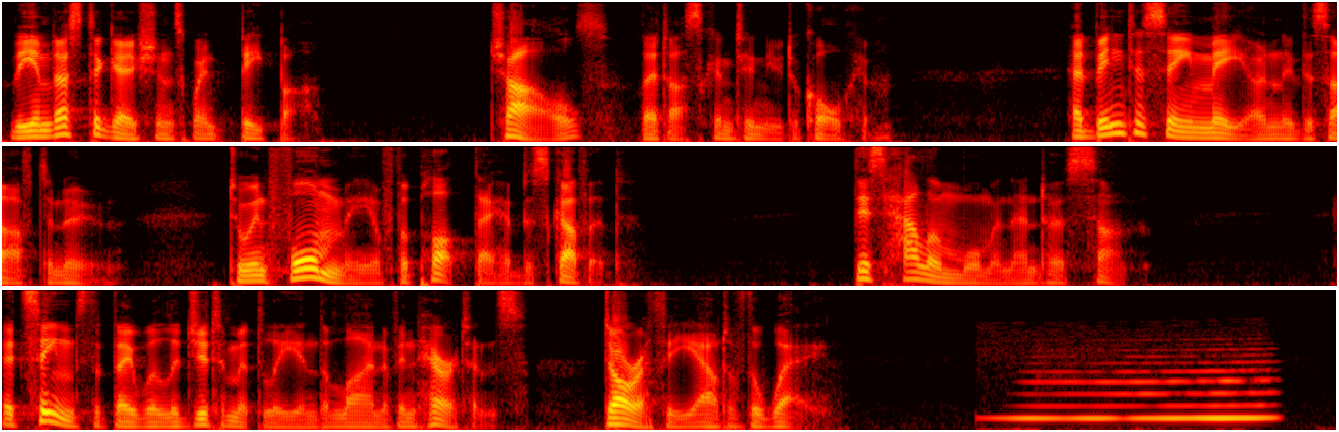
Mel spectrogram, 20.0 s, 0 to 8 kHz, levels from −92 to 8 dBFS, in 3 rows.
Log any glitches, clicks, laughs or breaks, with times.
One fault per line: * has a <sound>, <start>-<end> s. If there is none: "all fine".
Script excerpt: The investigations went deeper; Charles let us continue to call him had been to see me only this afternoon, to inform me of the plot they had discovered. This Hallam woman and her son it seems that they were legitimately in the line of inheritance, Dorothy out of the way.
* has a squeak, 18.2-19.8 s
